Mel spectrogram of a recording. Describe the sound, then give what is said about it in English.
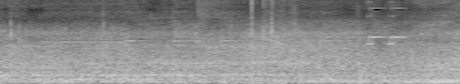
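Lorries in London street traffic, a continuous low rumble and hiss that stays level throughout with no distinct passing events and swells slightly at the end. “Sorry for the noise. It is London, there are no cars, it's just lorries.”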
